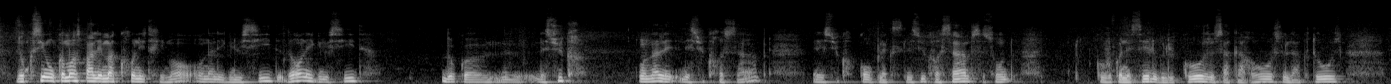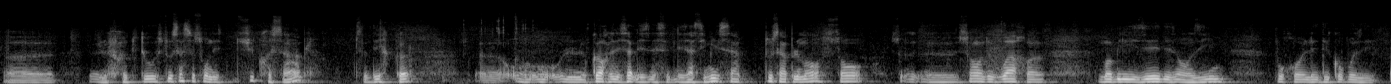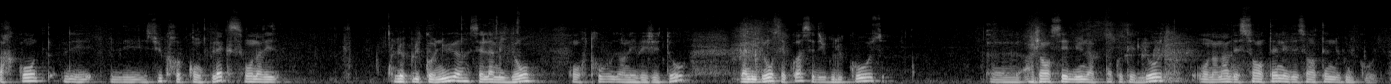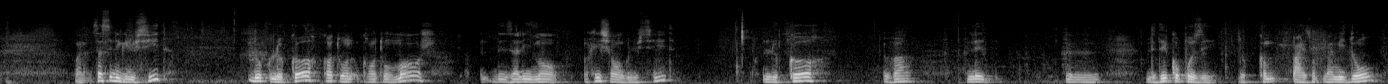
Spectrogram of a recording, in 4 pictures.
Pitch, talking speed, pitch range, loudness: 120 Hz, 160 wpm, 110-135 Hz, -21 LUFS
